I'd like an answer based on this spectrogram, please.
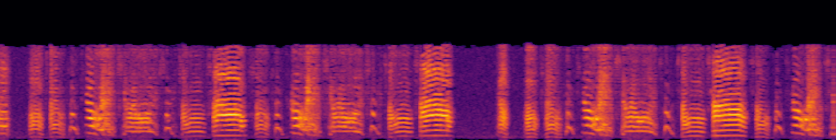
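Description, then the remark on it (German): An adult male songbird, the father of a young bird, sings a rapid, complex song, with quick harmonic chirps and buzzy notes repeating in tight phrases, broken by a brief pause midway. No talking. “Zum Vergleich der Vater.”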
